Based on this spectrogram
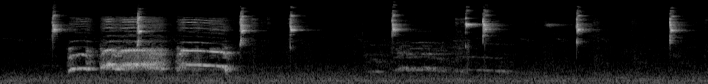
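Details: Caged lovebird, hung up and worked up, giving sharp, shrill high chirps in irregular bursts, some several seconds apart; a rooster crows loudly early on, and a lower note drawls briefly in the middle.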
